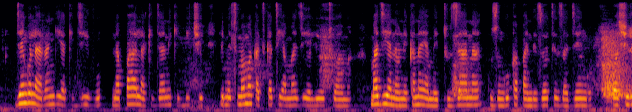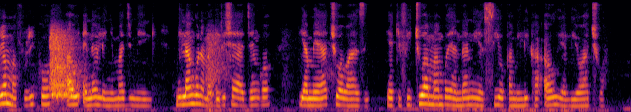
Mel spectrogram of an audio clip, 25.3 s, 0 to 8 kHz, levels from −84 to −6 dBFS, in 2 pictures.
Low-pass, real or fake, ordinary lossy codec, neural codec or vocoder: 7.2 kHz; real; AAC, 48 kbps; none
